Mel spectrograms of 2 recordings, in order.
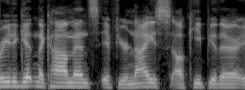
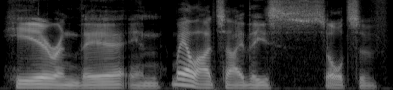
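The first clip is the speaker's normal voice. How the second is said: very slow, low, softer Aussie delivery; Graham Oppy; 4 semitones lower, 7 dB quieter, much slower than usual. Retold or imitated. Host imitating a slow Australian speaker, unhurried accented delivery. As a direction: drag it out, in no rush at all. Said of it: "very slow".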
